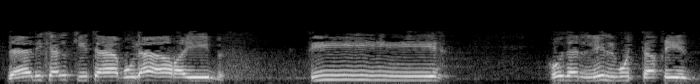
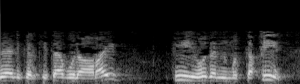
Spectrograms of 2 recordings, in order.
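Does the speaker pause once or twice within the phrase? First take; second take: twice; once. First: There are pauses after both 'la rayb' and 'fihi'. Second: There is one pause, right after 'la rayb'. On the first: "اذا وقفت في واحده لا تقف في الايه؟ لا تقف في الثانيه. فلا تقل مثلا" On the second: "وان كان يجوز ان تقول"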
